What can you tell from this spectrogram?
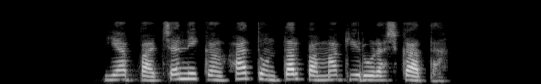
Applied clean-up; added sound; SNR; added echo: neural mask model Resemble Enhance denoiser.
